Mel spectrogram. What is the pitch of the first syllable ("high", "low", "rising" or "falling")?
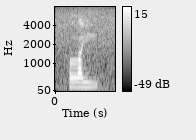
high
